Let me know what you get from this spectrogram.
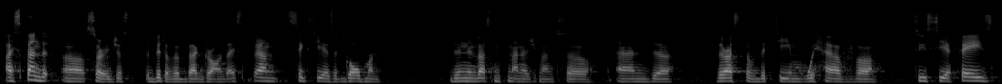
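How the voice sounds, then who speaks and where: Low-voiced woman explaining an investment strategy. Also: steady tone. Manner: explanatory, measured, with fillers. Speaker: startup founder, investment manager. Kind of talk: pitch answering questions.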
